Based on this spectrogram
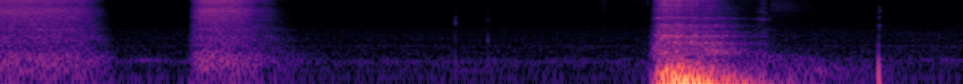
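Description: Breathing during a breathwork exercise: two short, breathy intakes, a pause, then a long, forceful exhale that tails off into quiet. No one speaks.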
